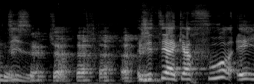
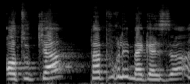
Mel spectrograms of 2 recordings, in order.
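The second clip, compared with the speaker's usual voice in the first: playful retort, higher and louder; retold cheeky comeback; 4 semitones higher, 7 dB louder than usual. Host retelling his answer to the cashier, cheeky comeback. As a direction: toss back a teasing re-enacted reply.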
